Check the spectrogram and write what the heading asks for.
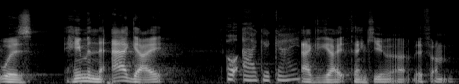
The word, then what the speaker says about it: Agagite: Oh, Agagite. Agagite, thank you. If I'm pronouncing that wrong, thank you.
